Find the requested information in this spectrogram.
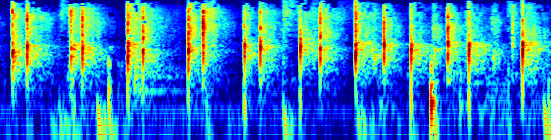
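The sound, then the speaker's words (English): Applause for a comedian at the end of a comedy show: many distinct, crisp hand claps in an irregular, fairly sparse rhythm, as from a modest crowd, with no voices over them. “How about a nice round of applause for Chris Fairbanks?”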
